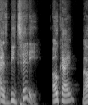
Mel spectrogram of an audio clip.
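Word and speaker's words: BTIDY: It's It's pronounced B titty. Oh, B T I D Y is B titty.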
